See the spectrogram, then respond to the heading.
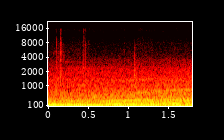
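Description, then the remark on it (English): A steady, low engine rumble fills the cabin of a car, a continuous droning hum with faint road noise and no voices, holding an even level throughout. “I just got in my car, so two and a half, two hours and 45 minutes.”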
